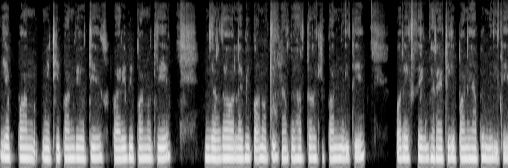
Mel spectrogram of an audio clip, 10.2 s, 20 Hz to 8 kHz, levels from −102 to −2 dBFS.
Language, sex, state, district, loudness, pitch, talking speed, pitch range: Hindi, male, Bihar, Jahanabad, -17 LUFS, 145 Hz, 220 wpm, 140-145 Hz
